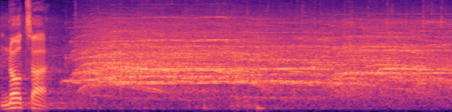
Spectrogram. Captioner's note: audience applauds and cheers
